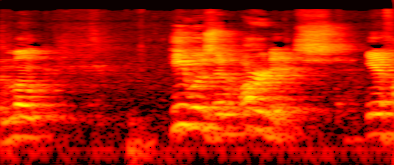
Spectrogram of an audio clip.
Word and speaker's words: Munch: man's name edward monk looks like munch but it's pronounced monk he was an artist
